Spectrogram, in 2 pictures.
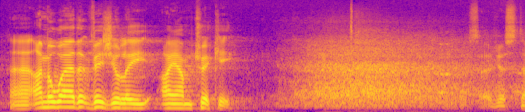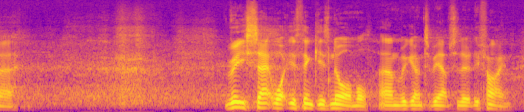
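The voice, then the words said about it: Soothing Northern English accent. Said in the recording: “a very soothing North of England accent ... I'm from Yorkshire in England.”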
